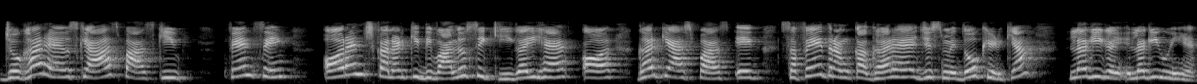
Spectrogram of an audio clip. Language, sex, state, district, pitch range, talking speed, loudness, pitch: Hindi, female, Bihar, Araria, 305-360 Hz, 170 wpm, -15 LUFS, 320 Hz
